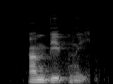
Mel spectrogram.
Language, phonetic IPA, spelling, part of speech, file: Ukrainian, [ɐmˈbʲitnei̯], амбітний, adjective, LL-Q8798 (ukr)-амбітний.wav
- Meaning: 1. ambitious (of a person) 2. ambitious (of a project)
